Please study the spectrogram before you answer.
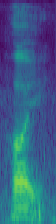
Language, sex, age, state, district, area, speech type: Assamese, male, 45-60, Assam, Sonitpur, urban, spontaneous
